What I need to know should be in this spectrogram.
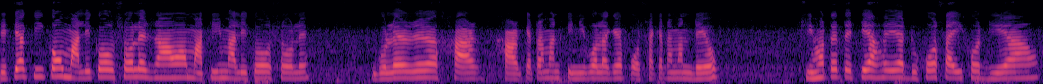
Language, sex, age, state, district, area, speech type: Assamese, female, 45-60, Assam, Nagaon, rural, spontaneous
